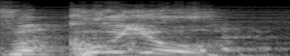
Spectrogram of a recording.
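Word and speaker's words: Fukuyo: In Just 'cause Japanese I can't accent, pronounce it as Fukuyu. It's Fukuyu.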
